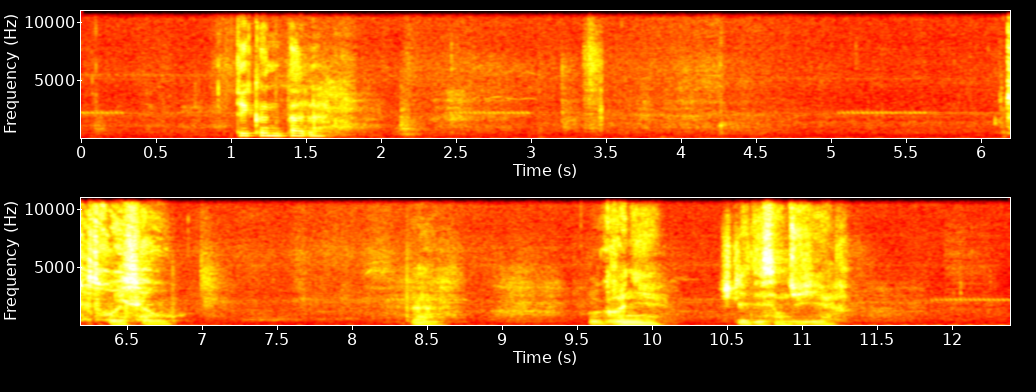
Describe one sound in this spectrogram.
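A man speaks in short, tense bursts close by.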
